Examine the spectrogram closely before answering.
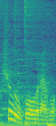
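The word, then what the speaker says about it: キュウゴー: 일본어로 큐고라고 발음하니 한국어로도 구오라고 읽는 게 맞지 않나 해서 구호라고 읽었습니다.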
